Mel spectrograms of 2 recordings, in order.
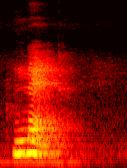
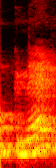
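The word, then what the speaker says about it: gnat: जैसे कि नेट इसको गनेट नहीं पढ़ेंगे।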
